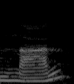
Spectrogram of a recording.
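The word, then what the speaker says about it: 男: Ini bacanya adalah nan.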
